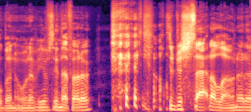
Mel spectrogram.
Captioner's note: laughing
